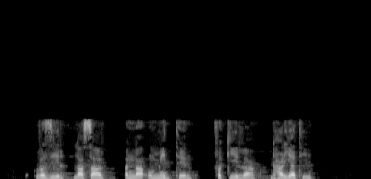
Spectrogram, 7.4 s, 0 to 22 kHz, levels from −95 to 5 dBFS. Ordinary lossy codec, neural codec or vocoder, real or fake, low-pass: MP3, 64 kbps; none; real; 7.2 kHz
